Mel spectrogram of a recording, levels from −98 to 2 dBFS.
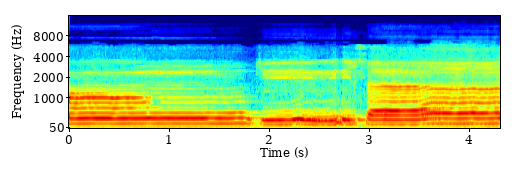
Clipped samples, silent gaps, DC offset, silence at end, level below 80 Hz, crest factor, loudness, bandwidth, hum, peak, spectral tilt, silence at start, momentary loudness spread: under 0.1%; none; under 0.1%; 0 s; -36 dBFS; 10 dB; -10 LUFS; 6.2 kHz; none; 0 dBFS; -9 dB/octave; 0 s; 5 LU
